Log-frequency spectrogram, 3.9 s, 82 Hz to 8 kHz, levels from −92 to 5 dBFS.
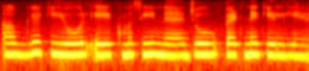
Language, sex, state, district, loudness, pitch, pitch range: Hindi, female, Haryana, Jhajjar, -14 LUFS, 245 Hz, 235-245 Hz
